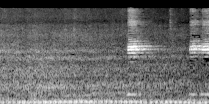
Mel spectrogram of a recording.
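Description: Street traffic: a steady low vehicle rumble with two short horn toots, one about a second and a half in and one near the end.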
